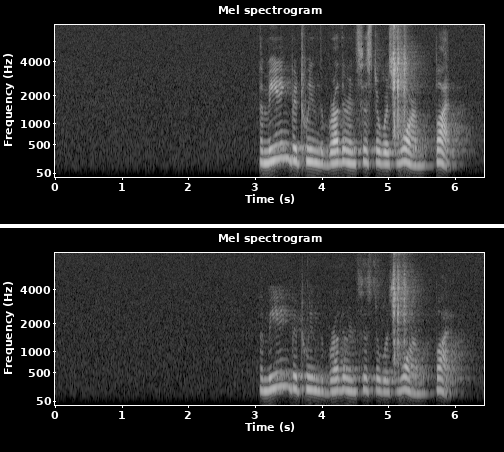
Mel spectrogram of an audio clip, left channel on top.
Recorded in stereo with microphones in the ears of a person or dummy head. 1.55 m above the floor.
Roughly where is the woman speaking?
Left.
